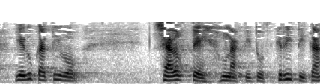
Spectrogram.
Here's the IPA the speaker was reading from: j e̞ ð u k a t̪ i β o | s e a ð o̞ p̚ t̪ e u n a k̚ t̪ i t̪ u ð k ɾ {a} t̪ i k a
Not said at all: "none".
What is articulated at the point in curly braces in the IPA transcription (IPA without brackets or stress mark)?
i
